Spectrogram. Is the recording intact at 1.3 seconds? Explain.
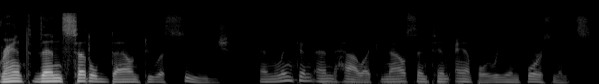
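No, zipper noise runs from 0.62 to 1.54 s: the speech drops about 20 dB in unsmoothed steps, roughly fifty a second, producing ticking rather than a smooth fade.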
